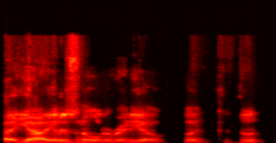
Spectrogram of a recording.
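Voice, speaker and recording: A man in a casual meeting discussion, speaking haltingly with pauses mid-thought as a participant. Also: on the low side, a little mellow. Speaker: meeting participant asking questions.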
